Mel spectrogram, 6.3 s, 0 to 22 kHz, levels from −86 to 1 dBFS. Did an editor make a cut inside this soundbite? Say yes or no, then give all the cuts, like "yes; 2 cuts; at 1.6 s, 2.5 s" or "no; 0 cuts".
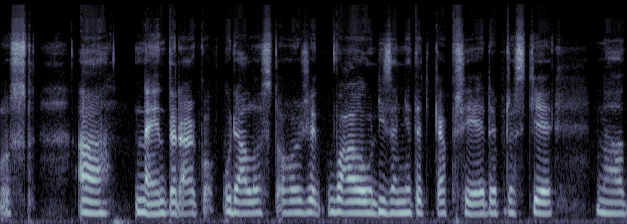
yes; 2 cuts; at 2.2 s, 3.8 s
